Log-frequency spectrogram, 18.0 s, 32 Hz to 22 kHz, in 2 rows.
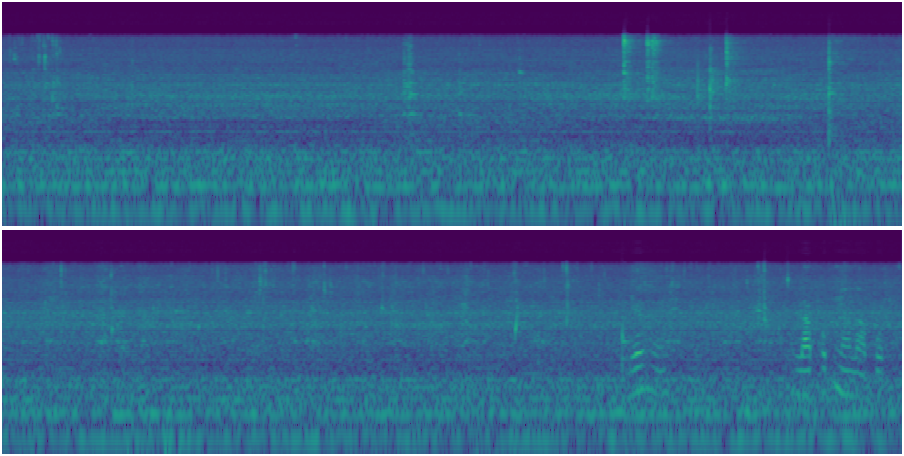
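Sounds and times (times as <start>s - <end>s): low steady hum: 0.0s - 18.0s
sauce simmering in a pan: 8.5s - 18.0s.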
